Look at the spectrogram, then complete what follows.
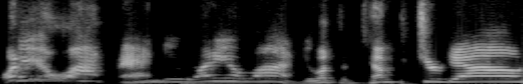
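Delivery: very high-pitched, shrill yelling. Retelling how the kitchen speaker answered: imitating Alexa yelling. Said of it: "was yelling at me like".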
